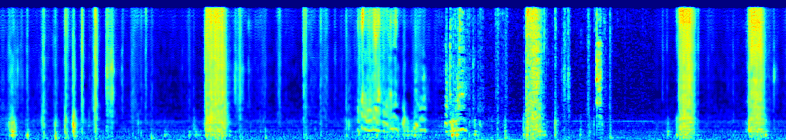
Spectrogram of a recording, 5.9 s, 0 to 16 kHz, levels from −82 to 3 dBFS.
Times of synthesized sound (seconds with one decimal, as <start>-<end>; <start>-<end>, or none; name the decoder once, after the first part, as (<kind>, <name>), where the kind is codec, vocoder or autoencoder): 0.0-3.3 (vocoder, Vocos); 4.9-5.9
